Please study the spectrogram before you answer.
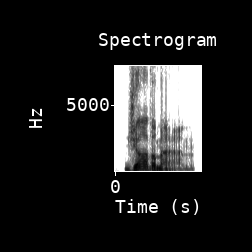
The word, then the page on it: Java Man: British English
